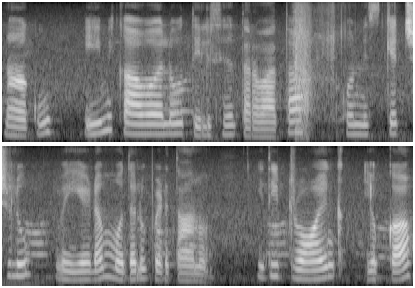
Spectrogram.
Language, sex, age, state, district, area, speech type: Telugu, female, 18-30, Telangana, Ranga Reddy, urban, spontaneous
